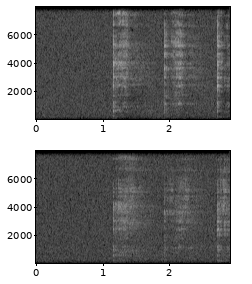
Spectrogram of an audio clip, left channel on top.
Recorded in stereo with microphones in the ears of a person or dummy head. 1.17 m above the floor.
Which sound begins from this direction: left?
Cutlery clinking, at 1.2 s.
